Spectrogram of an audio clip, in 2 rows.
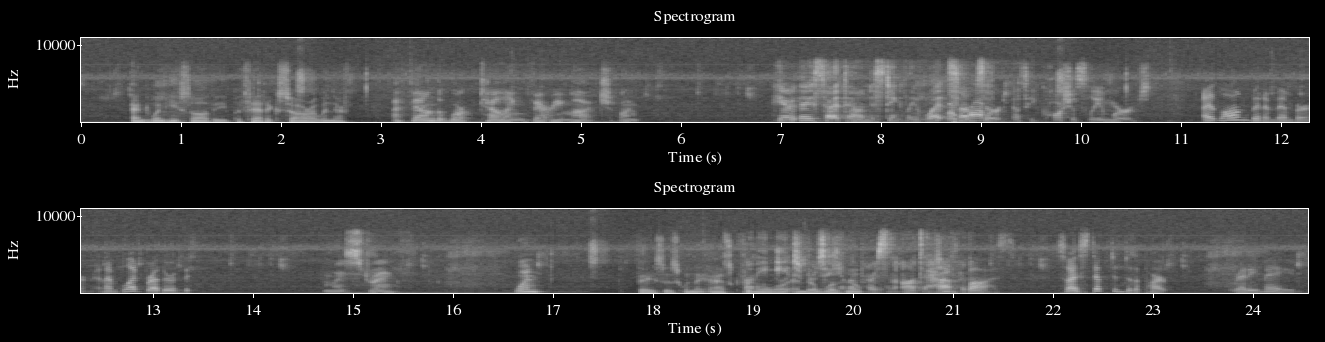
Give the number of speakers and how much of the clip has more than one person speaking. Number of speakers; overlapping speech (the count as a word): five, about 10%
